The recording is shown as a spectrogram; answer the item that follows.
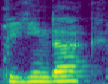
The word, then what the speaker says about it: Peking: Did you say Pekin? – Well, it's pronounced Peking duck. Peking or Peking? – No, it's Peking. Mm-hmm. All right. I mean, everything that I've ever seen pronounces it Peking duck.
